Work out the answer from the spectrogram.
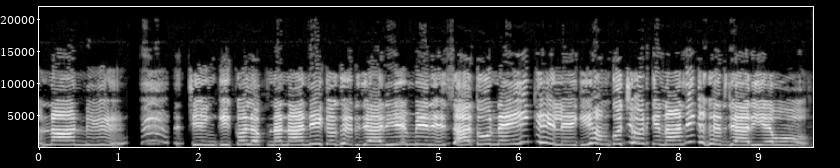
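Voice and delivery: put-on crying child. Child complains crying to grandmother.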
